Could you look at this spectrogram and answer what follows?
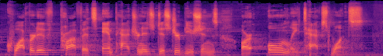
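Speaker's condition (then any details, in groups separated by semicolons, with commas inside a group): No condition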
